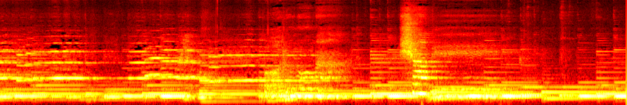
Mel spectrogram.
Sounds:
Guitar, Acoustic guitar, Musical instrument, Plucked string instrument, Music

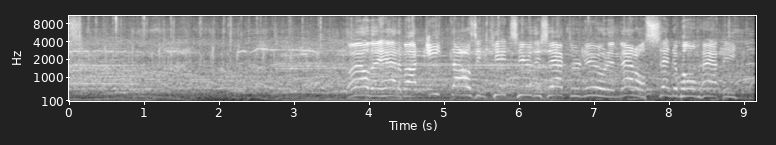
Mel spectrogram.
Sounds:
Speech

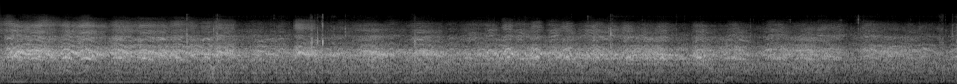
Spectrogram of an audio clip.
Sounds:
crow cawing, Animal, Caw, Crow

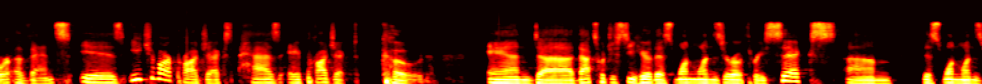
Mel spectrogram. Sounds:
Speech

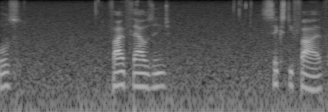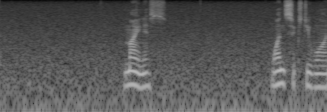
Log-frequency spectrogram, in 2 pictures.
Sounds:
inside a small room, Speech

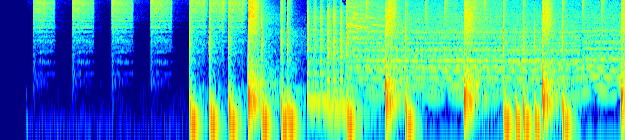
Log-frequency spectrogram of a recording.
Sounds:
Drum machine, Music

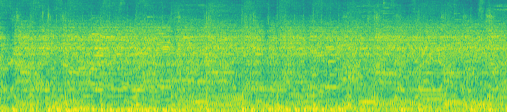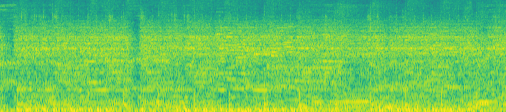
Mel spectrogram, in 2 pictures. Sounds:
Music, Guitar, Musical instrument

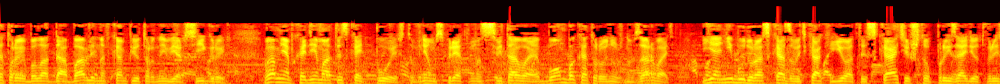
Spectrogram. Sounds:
Speech, Music

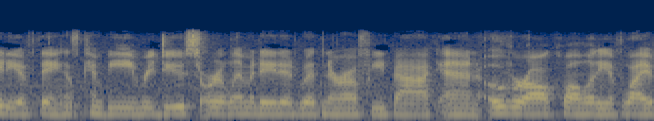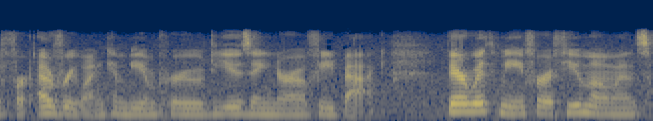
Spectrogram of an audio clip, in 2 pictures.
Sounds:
Speech

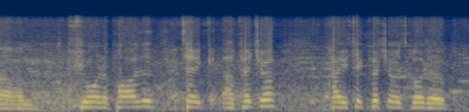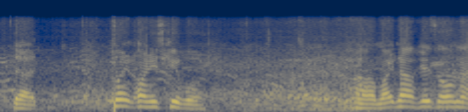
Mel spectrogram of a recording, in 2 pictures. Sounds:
Speech

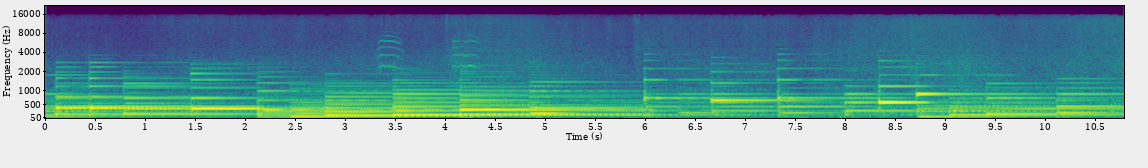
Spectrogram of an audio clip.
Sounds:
Music, New-age music

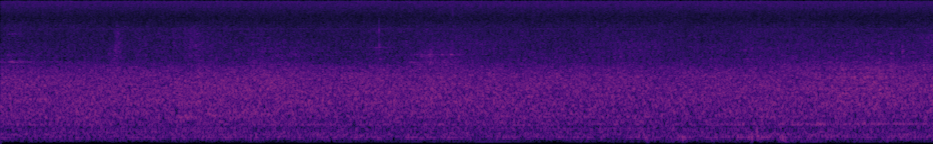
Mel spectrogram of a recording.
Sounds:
Rustling leaves

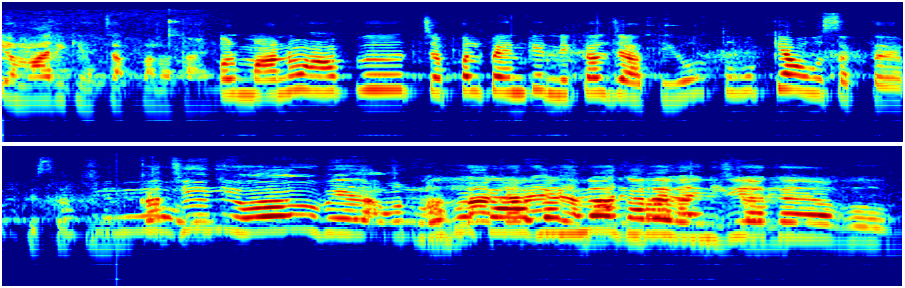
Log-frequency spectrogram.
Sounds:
Speech

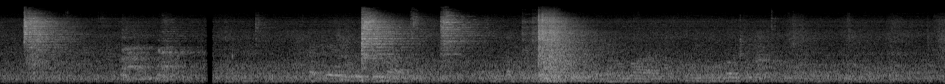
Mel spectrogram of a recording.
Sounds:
Speech

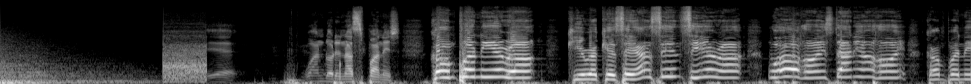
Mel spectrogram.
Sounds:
Speech

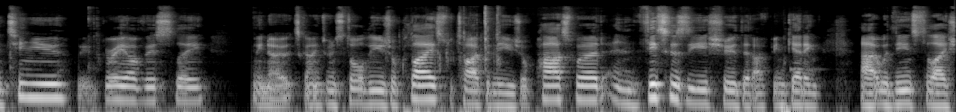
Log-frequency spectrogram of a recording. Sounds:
Speech

